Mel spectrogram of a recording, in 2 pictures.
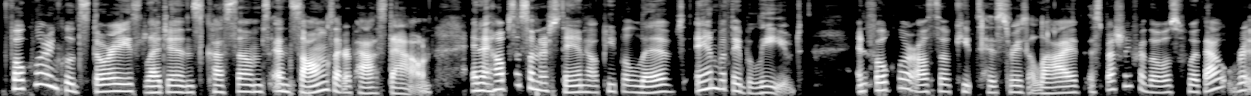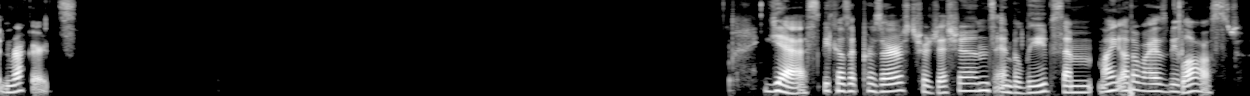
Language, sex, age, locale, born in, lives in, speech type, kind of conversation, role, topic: English, female, 40-44, en-US, United States, United States, read, expert-assistant, expert, How does folklore help preserve history?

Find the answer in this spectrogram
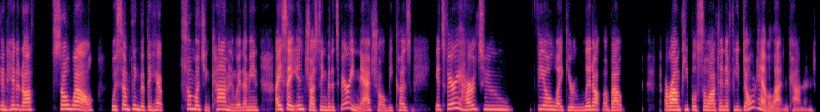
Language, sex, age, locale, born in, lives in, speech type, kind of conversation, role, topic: English, female, 55-59, en-US, United States, United States, conversation, podcast, host, How do shared interests help people form new friendships?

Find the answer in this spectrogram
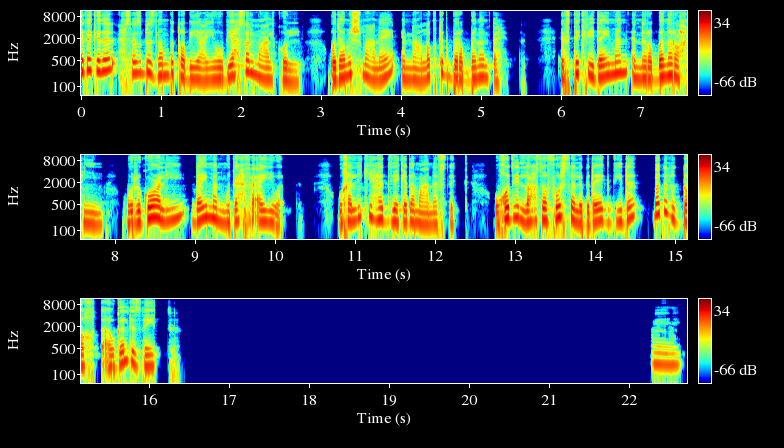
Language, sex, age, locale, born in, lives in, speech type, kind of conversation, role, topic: Arabic, female, 35-39, ar-EG, Egypt, Egypt, read, expert-assistant, expert, ليه ممكن أحس إني بدعي كتير ومفيش استجابة، وده معناه إن في مشكلة في علاقتي بربنا؟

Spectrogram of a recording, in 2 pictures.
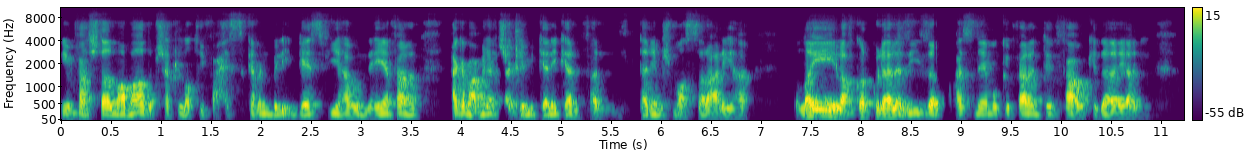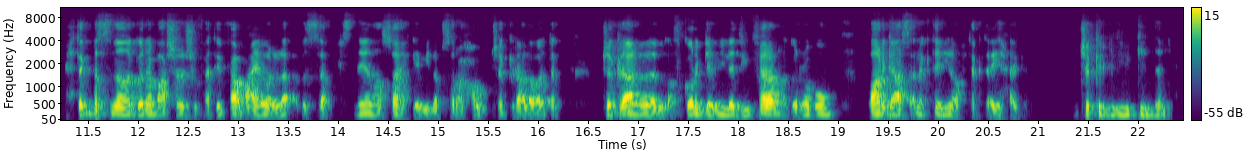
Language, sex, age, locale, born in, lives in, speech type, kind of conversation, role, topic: Arabic, male, 30-34, ar-EG, Egypt, Germany, conversation, advice, user, ليه التنقل بين أكتر من مهمة بيقلّل جودة إنتاجيتك؟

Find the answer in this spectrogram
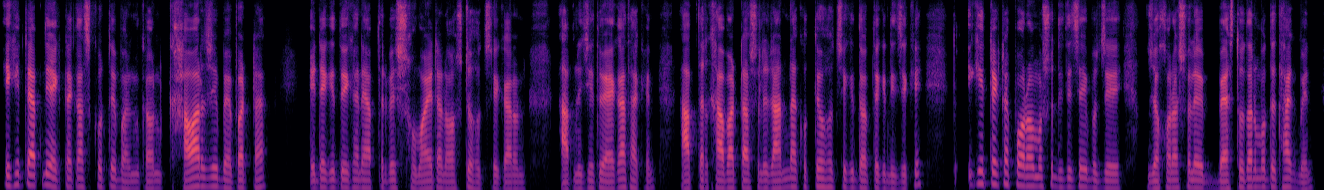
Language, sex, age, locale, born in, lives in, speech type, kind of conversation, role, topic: Bengali, male, 25-29, bn-BD, Bangladesh, Bangladesh, conversation, advice, advisor, নতুন শহরে স্থানান্তরের পর আপনার জীবনের রুটিন কীভাবে বদলেছে?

